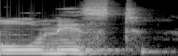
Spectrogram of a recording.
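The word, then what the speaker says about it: honest: नेस्ट जबक नेस्ट नहीं इसमें H silent होता है तो मुंह से बोलने पर बारबार जो बोल मुह से बोलने पर तो मुंह से बोलने पर आया ऑनेस्ट तो इसलिए हम एन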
